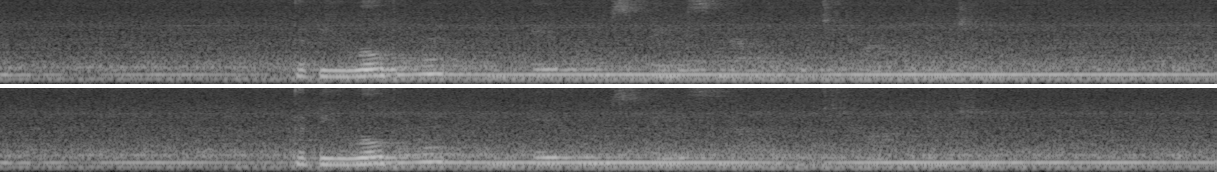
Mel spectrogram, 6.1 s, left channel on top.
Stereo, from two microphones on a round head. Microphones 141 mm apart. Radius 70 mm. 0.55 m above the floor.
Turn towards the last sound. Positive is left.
turn(degrees=25)  # may be behind; listen again after turning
